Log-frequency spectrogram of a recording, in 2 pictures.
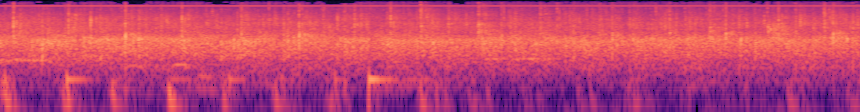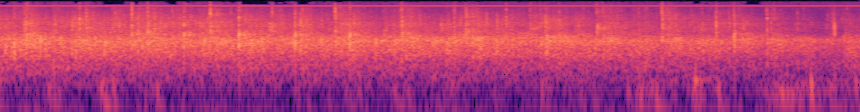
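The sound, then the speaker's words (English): A crowd applauds people who run nonprofits in Franklin County as they stand, a dense wash of clapping that holds at an even, fairly loud level for several seconds before easing slightly at the end. “If you run a nonprofit, will you stand up and accept the appreciation of this crowd, please?”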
